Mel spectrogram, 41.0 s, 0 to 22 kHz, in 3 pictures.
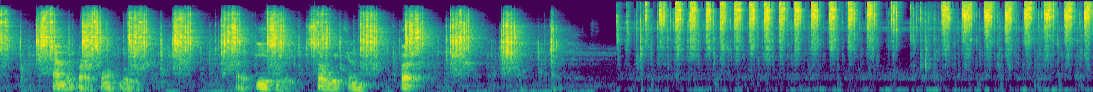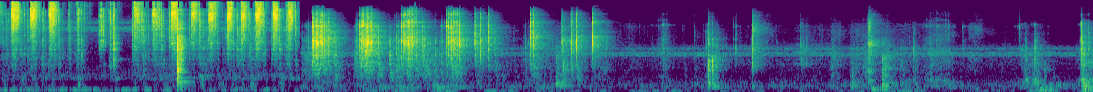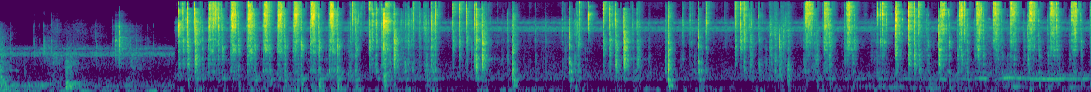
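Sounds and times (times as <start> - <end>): ratcheting hex driver clicking: 0.0 - 6.5, 7.7 - 17.4, 29.6 - 40.9.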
